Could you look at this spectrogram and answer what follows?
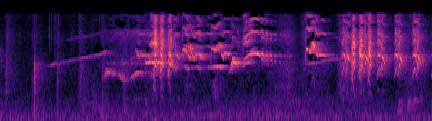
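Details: Oriental magpie-robin in 'nembak' singing, played to make reluctant magpie-robins sing: a thin rising whistle begins quietly, swelling into dense bright warbles and rapid ringing trills with faint background hiss.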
